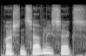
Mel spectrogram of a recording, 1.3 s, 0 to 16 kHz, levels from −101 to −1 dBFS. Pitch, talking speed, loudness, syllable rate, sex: 130 Hz, 140 wpm, -16 LUFS, 4.7 syllables/s, male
